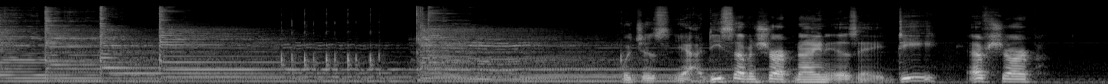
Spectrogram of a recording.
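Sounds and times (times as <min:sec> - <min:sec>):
electric guitar chord strummed: 0:00.0 - 0:08.8.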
